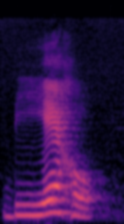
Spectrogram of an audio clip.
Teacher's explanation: Lembrem-se de novo, o V tem som de B e o J tem o som do R lá no fundinho da garganta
